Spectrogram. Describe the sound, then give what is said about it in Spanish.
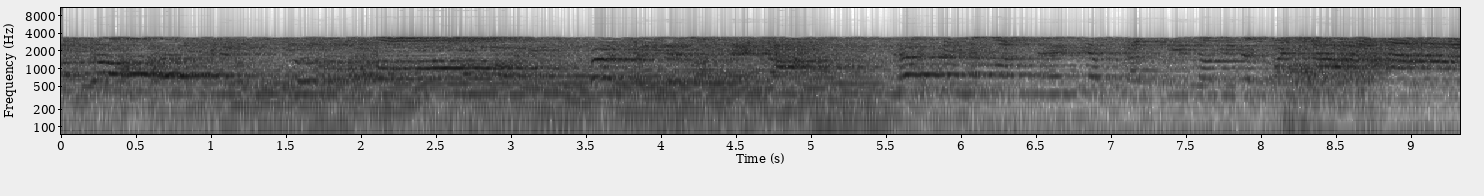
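A man accused of heresy screams and wails in pain. The anguished cries are strained and loud, and they run almost without a break for about nine seconds, with only brief dips in level. “Sus gritos de dolor invaden el ambiente y nos estremecen.”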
